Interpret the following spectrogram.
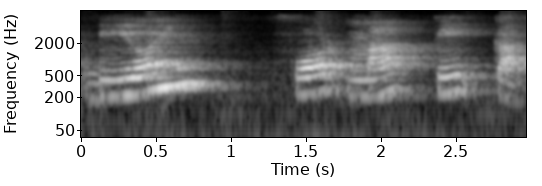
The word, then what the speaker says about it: bioinformática: Aunque suene extraño, se pronuncia bioinformática, o sea que esta sílaba tan larga con esas tres vocales sería una sílaba sola y tendría un triptongo en ella.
